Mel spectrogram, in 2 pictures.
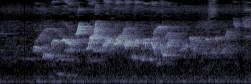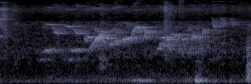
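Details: Kilo-style song of a caged white-rumped shama kept for contests, packed with unusual imitated sounds: quick runs of stepped whistles and chirpy slurs in two long phrases, moderately quiet, with a few clicks and a faint background buzz.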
